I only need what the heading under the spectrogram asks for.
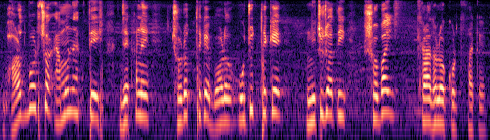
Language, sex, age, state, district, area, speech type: Bengali, male, 18-30, West Bengal, Paschim Bardhaman, rural, spontaneous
